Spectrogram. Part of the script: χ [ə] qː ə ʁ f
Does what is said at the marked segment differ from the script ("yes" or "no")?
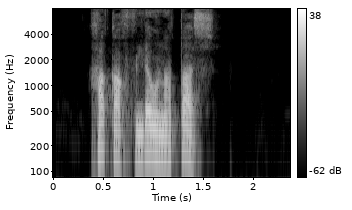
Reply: yes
